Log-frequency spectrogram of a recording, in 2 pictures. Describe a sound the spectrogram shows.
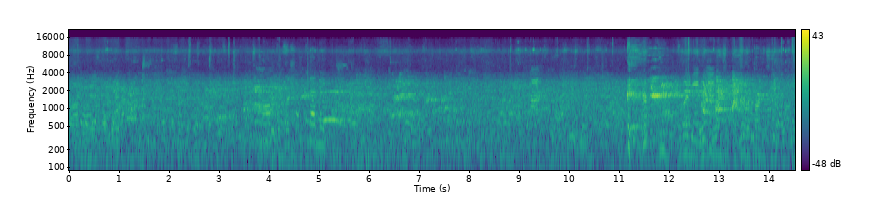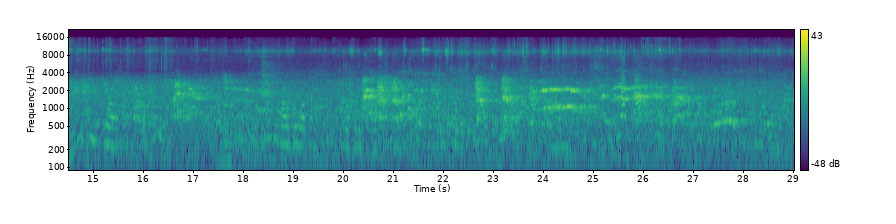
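A crowd of men and women chatters throughout a large echoing hall.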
